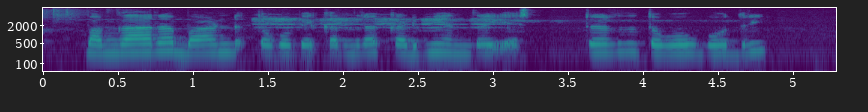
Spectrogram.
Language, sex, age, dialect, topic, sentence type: Kannada, female, 18-24, Dharwad Kannada, banking, question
